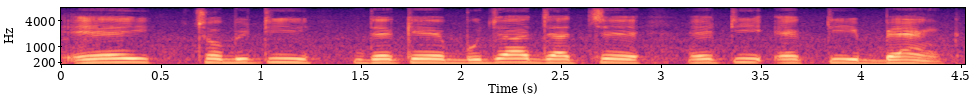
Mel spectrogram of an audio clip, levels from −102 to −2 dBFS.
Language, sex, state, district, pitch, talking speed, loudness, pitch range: Bengali, male, Assam, Hailakandi, 180 Hz, 120 wpm, -15 LUFS, 170-185 Hz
